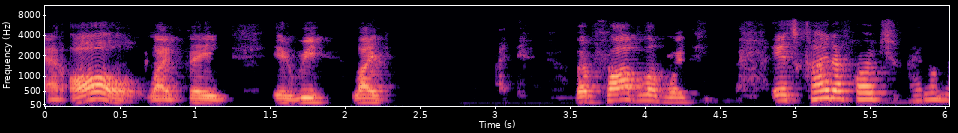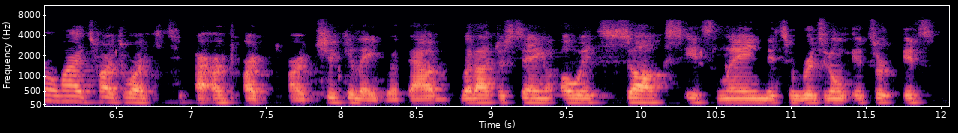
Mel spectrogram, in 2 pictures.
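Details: Male co-host who self-reports a bit of a speech impediment of unspecified type: disfluent speech with repetitions.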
